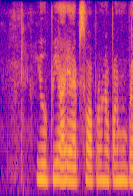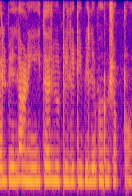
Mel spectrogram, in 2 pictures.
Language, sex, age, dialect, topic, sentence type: Marathi, female, 31-35, Standard Marathi, banking, statement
